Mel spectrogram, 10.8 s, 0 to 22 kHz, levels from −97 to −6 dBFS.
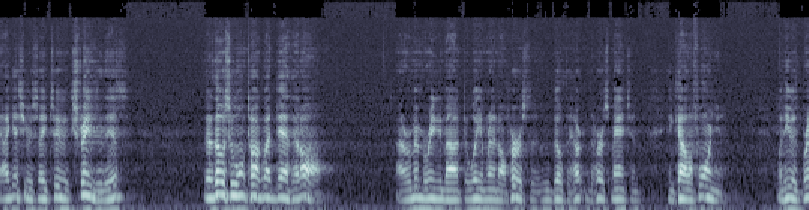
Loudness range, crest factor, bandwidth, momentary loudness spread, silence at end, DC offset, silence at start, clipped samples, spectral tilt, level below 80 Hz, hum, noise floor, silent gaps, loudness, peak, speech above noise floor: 4 LU; 22 dB; over 20 kHz; 13 LU; 0 s; under 0.1%; 0 s; under 0.1%; -5 dB/octave; -62 dBFS; none; -53 dBFS; none; -27 LUFS; -8 dBFS; 26 dB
